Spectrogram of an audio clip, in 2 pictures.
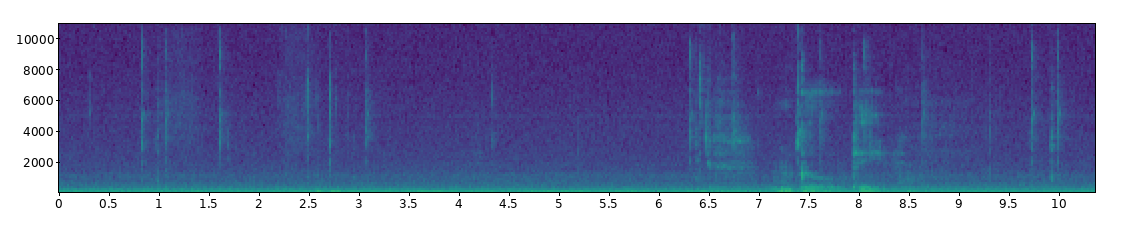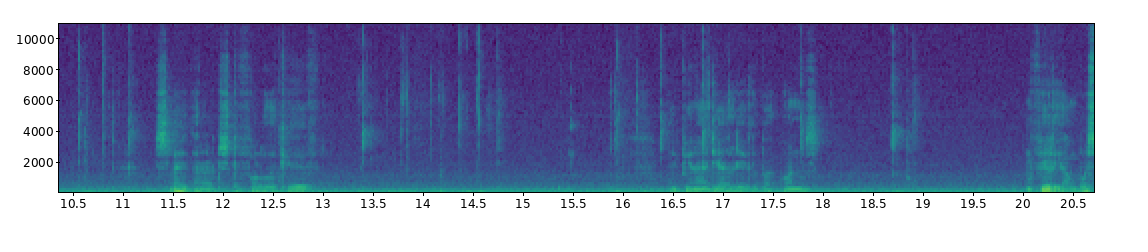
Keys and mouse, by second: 1.1-1.7 middle drag, 2.8 alt+z, 3.2 alt+middle click, 4.1-6.4 alt+middle drag, 6.8-7.5 drag, 7.7 alt+middle click, 8.7 alt+middle click, 9.7 alt+middle click, 10.1 alt+middle click, 11.2-13.5 drag, 13.7 ctrl+z, 14.5 alt+z, 14.8-16.0 alt+drag, 16.5 ctrl+click, 17.9 click, 19.0-20.7 alt+middle drag.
